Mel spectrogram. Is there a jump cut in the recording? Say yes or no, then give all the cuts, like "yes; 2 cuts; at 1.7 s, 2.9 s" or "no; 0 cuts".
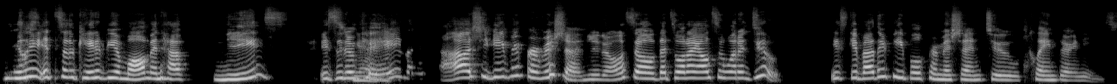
no; 0 cuts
